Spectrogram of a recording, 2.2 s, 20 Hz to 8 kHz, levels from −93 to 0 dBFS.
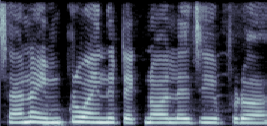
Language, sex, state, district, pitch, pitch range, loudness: Telugu, female, Karnataka, Bellary, 265 Hz, 260-275 Hz, -16 LUFS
